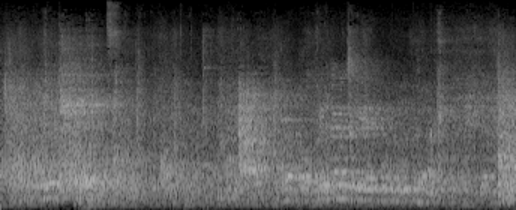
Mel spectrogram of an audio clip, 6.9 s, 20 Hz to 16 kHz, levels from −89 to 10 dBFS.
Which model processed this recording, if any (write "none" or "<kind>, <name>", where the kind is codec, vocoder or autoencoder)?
none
